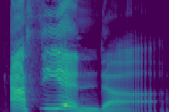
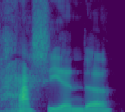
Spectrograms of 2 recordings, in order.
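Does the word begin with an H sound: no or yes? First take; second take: no; yes. First: The word begins with a vowel, no H. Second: The word begins with an audible H sound. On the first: The speaker calls it right. "I don't pronounce the H" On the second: The speaker calls it wrong. "instead of Hacienda"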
